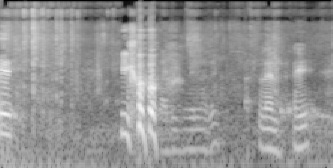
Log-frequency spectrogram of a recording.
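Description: Pigeons at a pigeon farm giving a few soft coos close by, with someone talking over and between the calls.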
